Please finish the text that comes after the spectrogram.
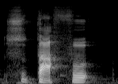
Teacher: Notice the double consonant in Japanese because, of course, you technically write it also in English with a double F, but of course it's not pronounced in English. It becomes pronounced in Japanese.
